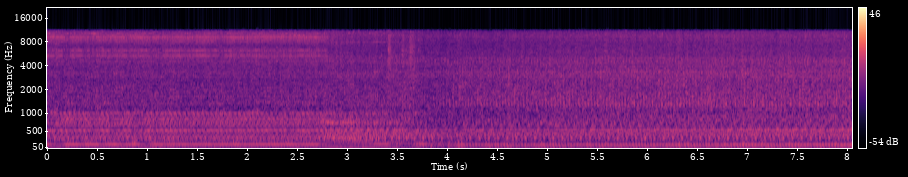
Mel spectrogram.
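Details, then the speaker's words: Used Cummins diesel swapped into a Komatsu PC40 excavator, thermostat fitted, running about 180° without overheating, injectors still weeping: starter whirs a few seconds, then it catches into a steady, even idle, no knocks or misses. "We have water in it. It's not overheating. Thermostat's in it. Seems to be running about 180 all the time."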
